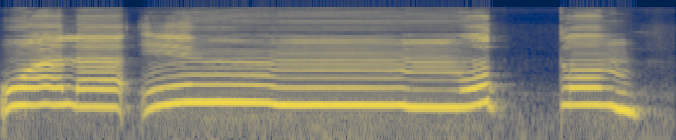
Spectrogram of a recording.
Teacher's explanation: یہاں پر نون کو نہیں پڑھیں گے، حمزہ کو میم کے ساتھ ملائیں گے. میم پر غنہ ہے تو دیر لگائیں گے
